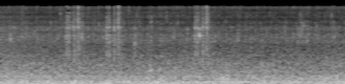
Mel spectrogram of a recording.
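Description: Steady low hum of a boat's engine running, with a few faint ticks over it.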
